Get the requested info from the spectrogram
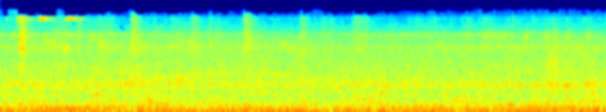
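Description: Steady city street traffic noise: a continuous low rumble of engines and tyres.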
